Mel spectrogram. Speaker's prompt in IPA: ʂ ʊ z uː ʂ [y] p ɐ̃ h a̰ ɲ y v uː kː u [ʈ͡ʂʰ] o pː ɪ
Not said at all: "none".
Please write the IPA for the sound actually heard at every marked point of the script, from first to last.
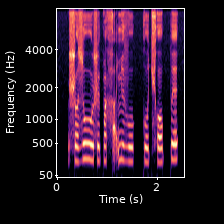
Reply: y, t͡ɕʰ

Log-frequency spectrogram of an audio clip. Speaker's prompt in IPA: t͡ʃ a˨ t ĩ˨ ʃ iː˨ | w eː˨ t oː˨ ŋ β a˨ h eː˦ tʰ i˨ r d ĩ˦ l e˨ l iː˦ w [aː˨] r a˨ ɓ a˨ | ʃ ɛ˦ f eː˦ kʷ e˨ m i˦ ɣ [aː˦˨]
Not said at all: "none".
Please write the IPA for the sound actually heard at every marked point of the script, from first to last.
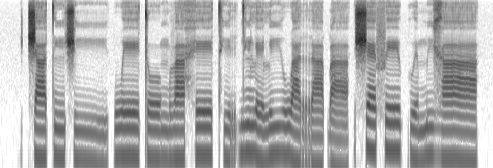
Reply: a˨, aː˦˨

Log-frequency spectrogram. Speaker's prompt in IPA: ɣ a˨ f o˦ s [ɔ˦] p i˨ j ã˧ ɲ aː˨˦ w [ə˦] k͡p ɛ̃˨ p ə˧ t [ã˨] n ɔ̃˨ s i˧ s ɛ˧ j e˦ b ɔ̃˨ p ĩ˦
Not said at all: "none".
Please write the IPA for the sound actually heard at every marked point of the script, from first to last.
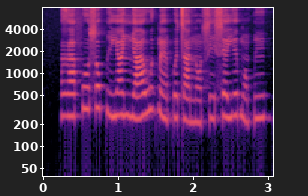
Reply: ɔ˦, ə˦, a˨

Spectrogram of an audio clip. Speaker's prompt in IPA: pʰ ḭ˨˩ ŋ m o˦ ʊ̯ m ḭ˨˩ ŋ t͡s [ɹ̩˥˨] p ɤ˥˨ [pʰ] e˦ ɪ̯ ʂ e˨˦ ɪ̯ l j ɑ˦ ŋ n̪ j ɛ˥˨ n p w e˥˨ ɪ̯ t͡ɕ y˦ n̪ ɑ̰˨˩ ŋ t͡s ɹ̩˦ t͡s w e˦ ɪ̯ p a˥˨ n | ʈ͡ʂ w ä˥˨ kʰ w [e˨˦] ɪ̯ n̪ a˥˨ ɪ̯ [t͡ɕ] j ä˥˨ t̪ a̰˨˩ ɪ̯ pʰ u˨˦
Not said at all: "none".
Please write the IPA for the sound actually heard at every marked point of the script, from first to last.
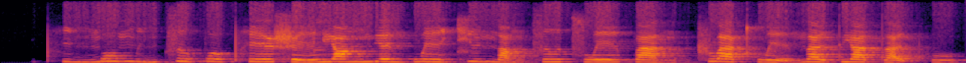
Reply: ɹ̩˥˨, pʰ, ḛ˨˩, t̪

